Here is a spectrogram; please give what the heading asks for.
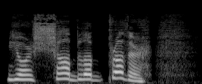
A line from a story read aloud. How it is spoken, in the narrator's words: she gasped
